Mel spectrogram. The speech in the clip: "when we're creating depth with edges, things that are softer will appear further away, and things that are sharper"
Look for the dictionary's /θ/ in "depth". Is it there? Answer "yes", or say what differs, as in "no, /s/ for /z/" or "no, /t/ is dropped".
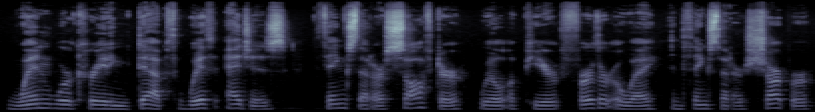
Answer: yes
